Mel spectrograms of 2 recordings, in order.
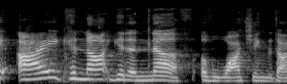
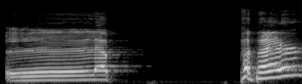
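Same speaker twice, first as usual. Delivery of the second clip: tentative French reading, rising at the end; French accent; 6 dB louder, much slower than usual. Acted. Reading a shaker label aloud, unsure French accent. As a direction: try LE PEPPER in French, questioning and loud. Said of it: "They're in French".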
